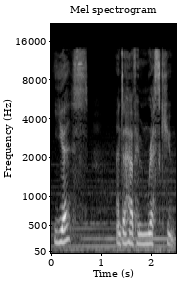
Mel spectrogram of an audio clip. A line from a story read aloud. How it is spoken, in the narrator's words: said the witch scornfully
